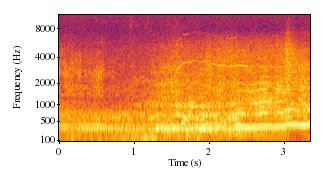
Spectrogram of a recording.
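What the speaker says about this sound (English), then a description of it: "The green flag, the green car, and the man from Queensland, Dick Johnson, underway" A Ford Falcon touring car racing at the green flag start, a loud, sustained engine drone that climbs slightly in pitch as it accelerates, close by and steady, with no talking.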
